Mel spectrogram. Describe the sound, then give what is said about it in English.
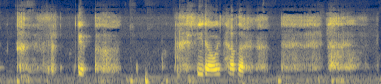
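A voice actor imitates the raspy, phlegmy breathing of a seal girl character in repeated rough bursts, wheezing and gurgling, mixed with a few words of speech. “and sometimes they would do tracks of just the breathing.”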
